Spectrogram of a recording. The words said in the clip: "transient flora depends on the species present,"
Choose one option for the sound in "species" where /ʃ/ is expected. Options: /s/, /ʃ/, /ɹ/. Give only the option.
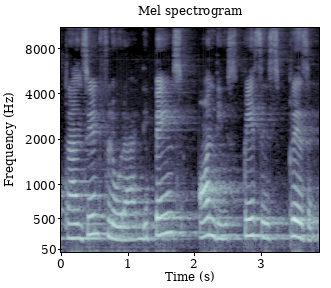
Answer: /s/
